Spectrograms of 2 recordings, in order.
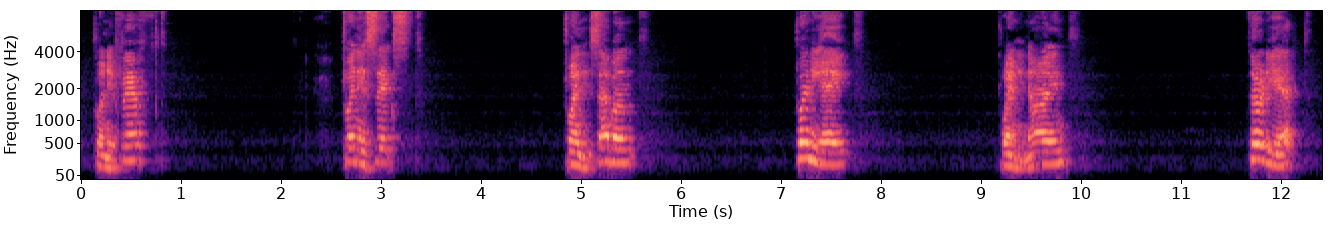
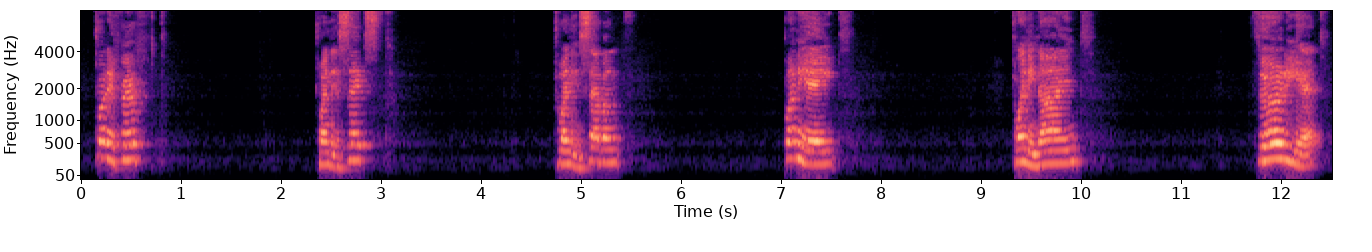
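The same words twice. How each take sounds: The two takes are said the same way.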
